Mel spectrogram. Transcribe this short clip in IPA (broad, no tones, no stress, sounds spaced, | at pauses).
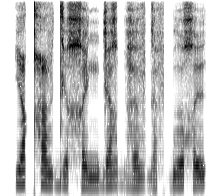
i qʰ i v d i χ e ŋ ɡ ɛ ʁ bʱ ɐ v ɡ a f ɓ u χ ɨ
